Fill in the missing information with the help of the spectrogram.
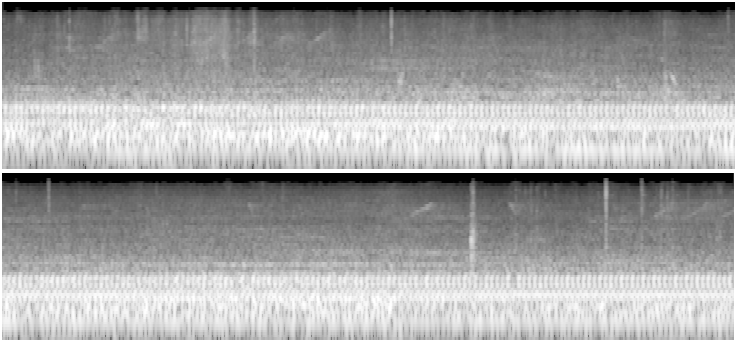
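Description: A steady low mechanical hum, like an engine or motor running at an even speed, with a few faint sharp clicks.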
